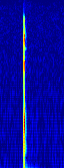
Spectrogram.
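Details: AED training demonstration: a single short, sharp tick from the defibrillator's CPR metronome pacing chest compressions, heard after a shock is delivered and compressions resume.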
